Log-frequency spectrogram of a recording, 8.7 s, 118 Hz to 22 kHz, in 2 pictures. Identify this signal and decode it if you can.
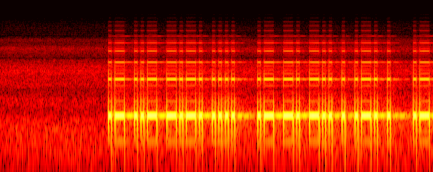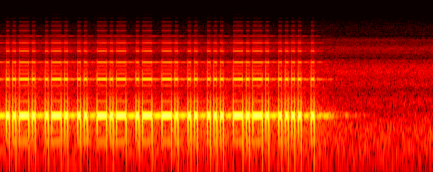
Morse code, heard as electronic beeps, machine-sent, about 37 wpm, 660 Hz, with room echo. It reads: AUCH ANDERE AFRIKANISCHE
